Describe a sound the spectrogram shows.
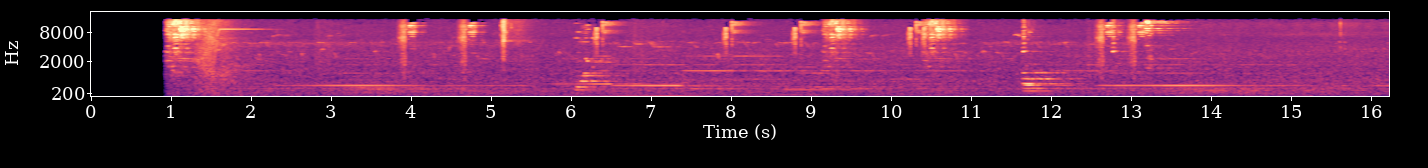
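Soft interface chimes and clicks sound as menus open and close.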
